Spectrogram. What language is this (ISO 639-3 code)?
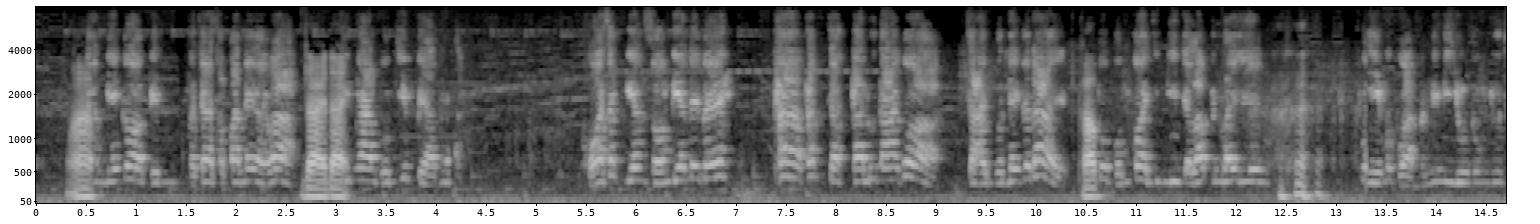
tha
